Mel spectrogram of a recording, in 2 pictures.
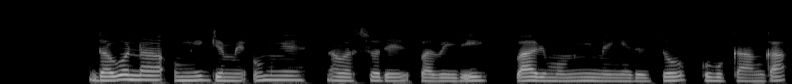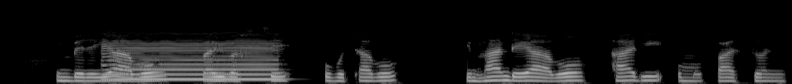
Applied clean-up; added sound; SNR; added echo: none; Wind instrument, woodwind instrument; 0 dB; none.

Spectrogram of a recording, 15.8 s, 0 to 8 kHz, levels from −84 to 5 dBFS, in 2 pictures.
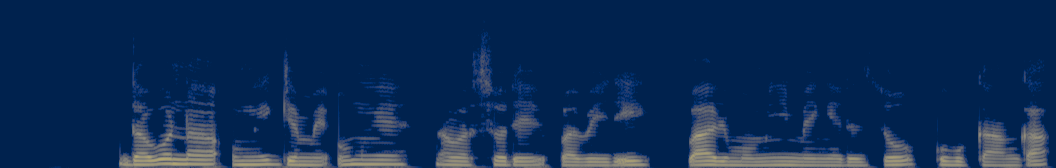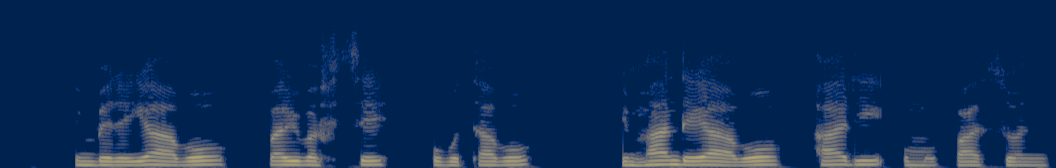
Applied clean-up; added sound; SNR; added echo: none; none; none; none.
